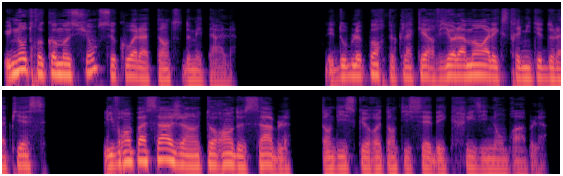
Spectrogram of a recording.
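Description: A man narrating an audiobook in a measured, dramatic reading style. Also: lowish voice, lively intonation, darkish tone, no echo, clean studio sound.

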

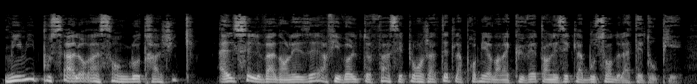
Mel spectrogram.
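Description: A man narrating a storybook with an expressive reading. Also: mid-range voice, fast, gravelly, husky. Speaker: audiobook narrator.

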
